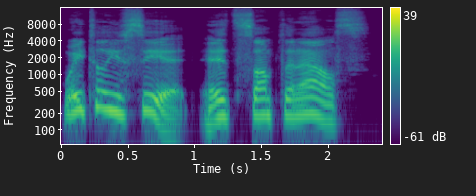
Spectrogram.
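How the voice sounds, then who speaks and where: Man putting on a boisterous older brother, raised pitch, folksy and loud, dry close sound. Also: sing-song, normal speed, vocal fry, no room sound, full character voice. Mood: excited. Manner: loud, folksy, keeps calling his brother kid. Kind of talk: audiobook character voice.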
